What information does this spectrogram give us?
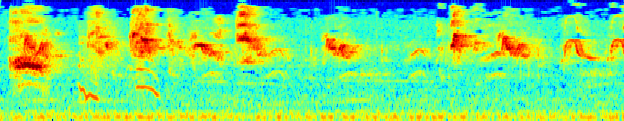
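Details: Baby Alexandrine parakeets, pets, chattering in quick overlapping squeaks and short rising and falling notes, with a loud squeak at the start, against a low hum.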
